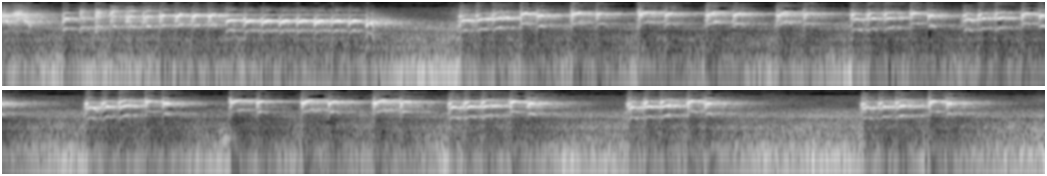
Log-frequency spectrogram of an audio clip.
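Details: Long-tailed shrike (cendet) giving a loud, long song that mixes in the sound of fighting sparrows: dense high chattering chirps and squawks in rapid bursts, with short gaps roughly every second.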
